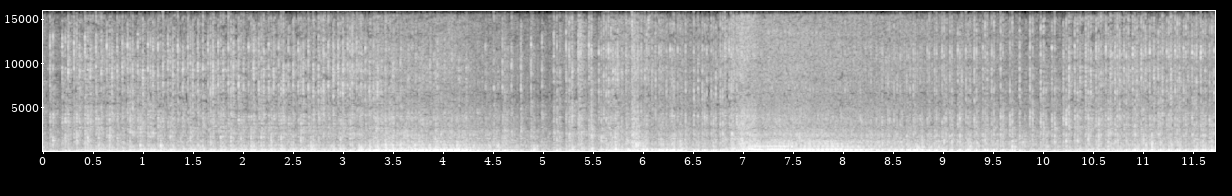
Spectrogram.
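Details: "Dust Buggy" bug with a 2332cc engine, cold start after its carbs were cleaned and refitted. Earlier it ran rough and missed, with smoke from oil spilled during the filter change. After the mixture screws were set, it holds a steady, clean air-cooled idle with a couple of throttle blips: normal idle.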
